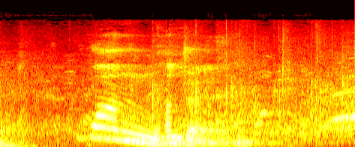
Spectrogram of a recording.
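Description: A man calls out a score loudly and drawn out through a loudspeaker.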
